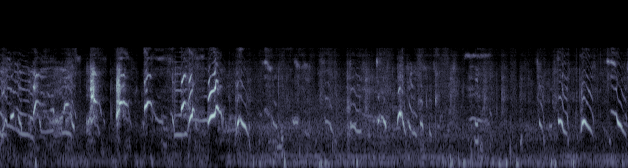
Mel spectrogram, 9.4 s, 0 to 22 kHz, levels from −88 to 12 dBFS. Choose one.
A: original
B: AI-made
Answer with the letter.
B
